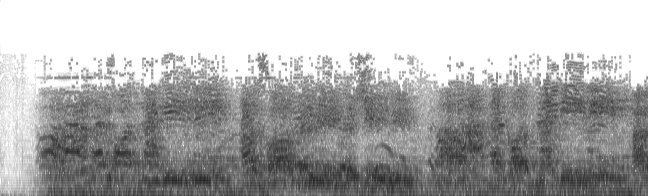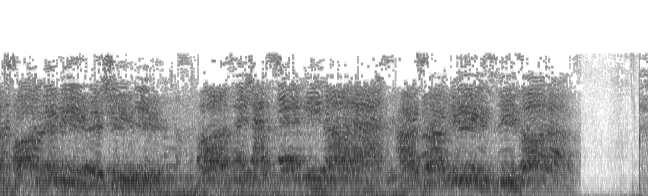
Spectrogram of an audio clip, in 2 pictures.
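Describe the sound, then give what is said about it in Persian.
Protesting pensioners in Kermanshah chanting slogans in unison, loud, rhythmic phrases from a crowd of voices repeating in steady waves before cutting off near the end. “این صدای گروهی از معترضان در کرمانشاه است.”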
